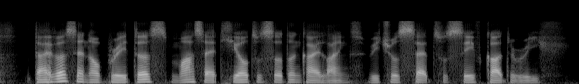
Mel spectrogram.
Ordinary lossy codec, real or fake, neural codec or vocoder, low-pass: none; fake; codec, 16 kHz, about 1 kbps, DyCAST, with the encoder's durations; none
